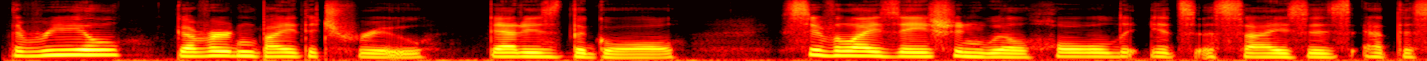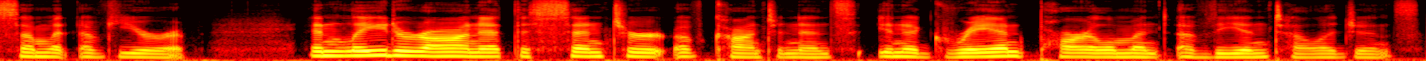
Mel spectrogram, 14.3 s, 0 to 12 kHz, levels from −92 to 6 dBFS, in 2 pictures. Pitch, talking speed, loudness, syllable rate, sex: 180 Hz, 145 wpm, -20 LUFS, 4.6 syllables/s, female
